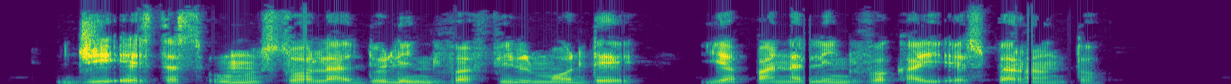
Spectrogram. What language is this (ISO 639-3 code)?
epo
